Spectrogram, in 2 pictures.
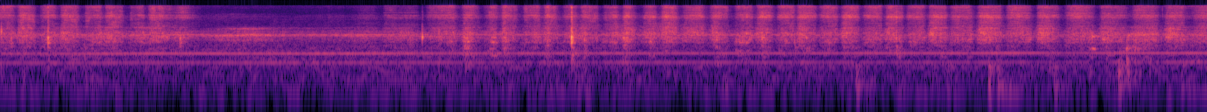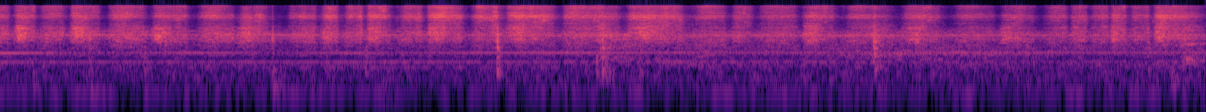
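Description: A sponge with metal fibres scrubbing limescale off the glass of a washing machine door: a continuous rasping rub made of quick back-and-forth strokes.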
